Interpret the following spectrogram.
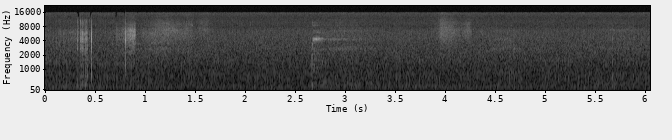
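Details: Domestic kitten purring while being petted and given attention: a soft, low, steady rumbling drone throughout, with a few brief clicks and rustles near the start and a faint tap midway.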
